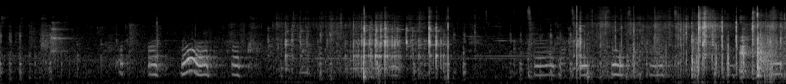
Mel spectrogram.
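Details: Four-day-old Standard Poodle puppies giving thin, high arched squeals that rise and fall near the two-second mark, then shorter soft squeaks later, amid frequent clicking and rustling handling noises.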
